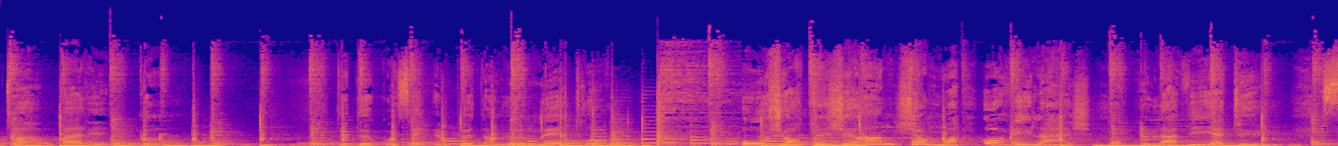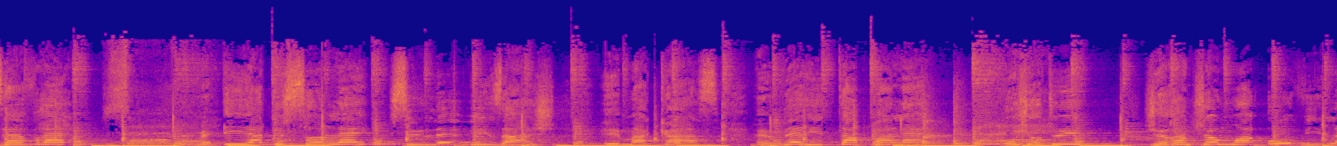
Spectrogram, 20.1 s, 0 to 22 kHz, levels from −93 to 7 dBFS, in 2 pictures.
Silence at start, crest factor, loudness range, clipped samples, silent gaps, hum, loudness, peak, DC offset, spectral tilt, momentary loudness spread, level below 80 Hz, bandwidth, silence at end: 0 s; 14 dB; 2 LU; under 0.1%; none; none; -21 LUFS; -6 dBFS; under 0.1%; -4.5 dB/octave; 6 LU; -24 dBFS; 17.5 kHz; 0 s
